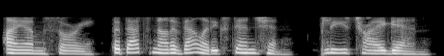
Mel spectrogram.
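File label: invalid extension, American English; Asterisk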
